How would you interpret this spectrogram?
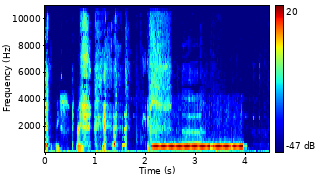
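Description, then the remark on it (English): After a couple of seconds of talking, a phone rings on an outgoing call: one steady, loud electronic ringback tone holds for about two seconds, then stops. “While the phone's ringing.”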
